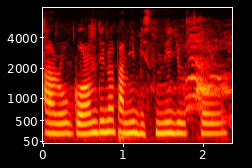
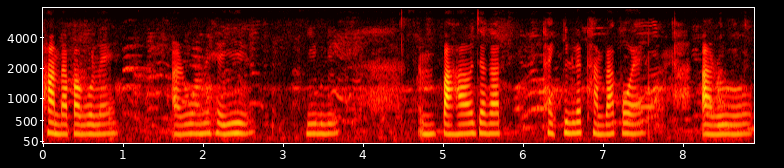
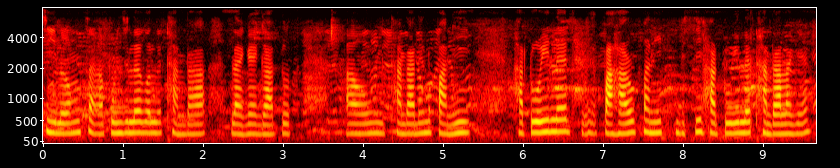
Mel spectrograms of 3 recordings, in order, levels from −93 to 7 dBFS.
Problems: constant background noise, continuous background conversations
